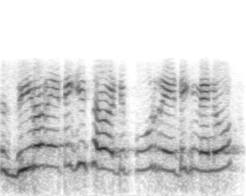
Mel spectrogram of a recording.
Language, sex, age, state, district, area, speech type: Telugu, female, 18-30, Telangana, Nirmal, rural, conversation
